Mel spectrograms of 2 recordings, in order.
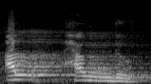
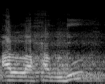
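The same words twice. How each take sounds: First: The l sound is held in a breathless pause. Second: The l sound bounces with no held pause. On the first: "Tapi ketika terlalu menahan jadi saktah" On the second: "Ketika kita gak bisa menahan jadi tawalud"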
